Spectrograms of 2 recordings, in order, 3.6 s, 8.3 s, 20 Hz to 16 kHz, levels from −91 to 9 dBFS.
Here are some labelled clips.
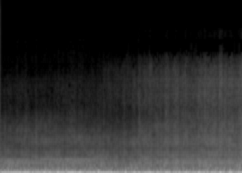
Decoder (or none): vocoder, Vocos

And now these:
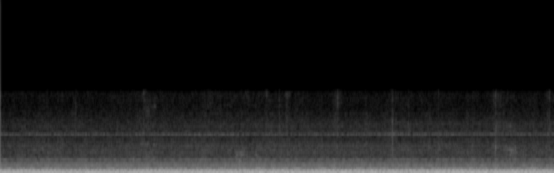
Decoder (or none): none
